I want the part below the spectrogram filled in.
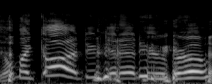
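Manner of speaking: high-pitched, over-the-top party bro; excited bro. Acted. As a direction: whoop it up, welcoming a new buddy. Excited partygoer welcomes fake Frenchman.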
